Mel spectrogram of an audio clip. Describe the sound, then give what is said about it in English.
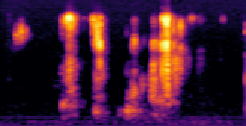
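Crunchy chewing of food, with a handful of irregular, crisp bites and crunches spread over a second and a half, loud, with no talking. “No, like you trying to mess with the mic or something, and I see you so like still chewing, and it was all right.”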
